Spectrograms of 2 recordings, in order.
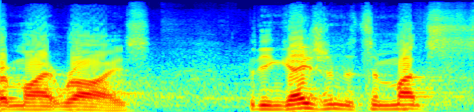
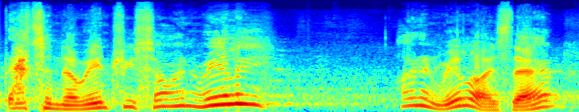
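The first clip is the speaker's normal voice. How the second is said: higher-pitched mock surprise, rising at the ends; naive surprise; 7 semitones higher than usual. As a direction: play the innocent tourist, voice climbing. Acts out his own naive surprise.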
